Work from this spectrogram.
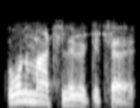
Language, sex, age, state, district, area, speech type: Maithili, male, 30-45, Bihar, Muzaffarpur, rural, conversation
